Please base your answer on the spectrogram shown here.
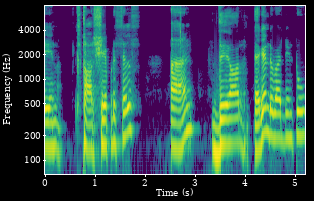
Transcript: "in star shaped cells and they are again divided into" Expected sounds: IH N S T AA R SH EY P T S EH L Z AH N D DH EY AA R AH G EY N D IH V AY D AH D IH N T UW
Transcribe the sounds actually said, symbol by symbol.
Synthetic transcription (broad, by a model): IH N S T AA R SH EY P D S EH L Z AH N D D EY AA R AH G EY N D IH V AY D AH D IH N T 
